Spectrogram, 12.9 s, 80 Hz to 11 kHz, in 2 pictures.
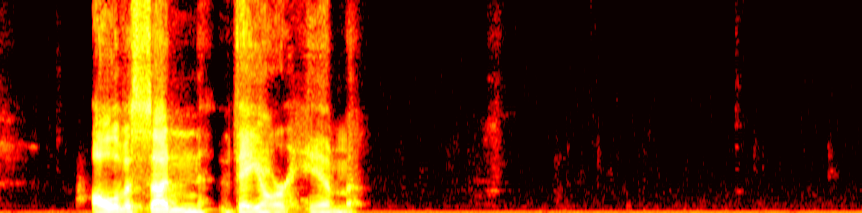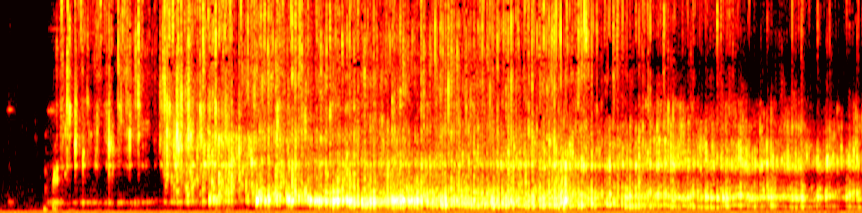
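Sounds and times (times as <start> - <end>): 
speech: 0.7 - 2.8
coffee pouring into a cup: 6.8 - 12.9.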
